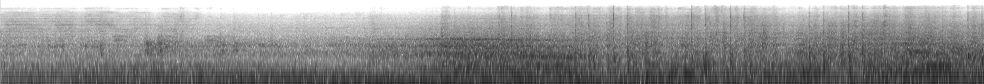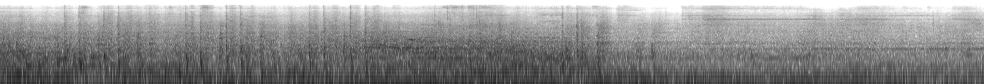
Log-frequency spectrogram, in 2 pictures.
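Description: Passenger train passing close by on the rails. A low rumble builds as it approaches, the wheels clatter loudly as the coaches go past, and the sound fades as it moves away.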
